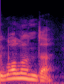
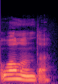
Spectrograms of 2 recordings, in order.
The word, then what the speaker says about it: Wallander: But over here, people say Wallander. Mm. It's not Wallander. It's Wallander.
